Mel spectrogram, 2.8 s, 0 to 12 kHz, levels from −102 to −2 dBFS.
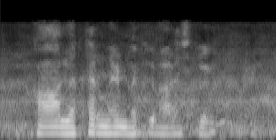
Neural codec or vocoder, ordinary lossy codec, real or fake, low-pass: codec, 16 kHz, 1 kbps, FreqCodec, larger model; AAC, 48 kbps; fake; 7.2 kHz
